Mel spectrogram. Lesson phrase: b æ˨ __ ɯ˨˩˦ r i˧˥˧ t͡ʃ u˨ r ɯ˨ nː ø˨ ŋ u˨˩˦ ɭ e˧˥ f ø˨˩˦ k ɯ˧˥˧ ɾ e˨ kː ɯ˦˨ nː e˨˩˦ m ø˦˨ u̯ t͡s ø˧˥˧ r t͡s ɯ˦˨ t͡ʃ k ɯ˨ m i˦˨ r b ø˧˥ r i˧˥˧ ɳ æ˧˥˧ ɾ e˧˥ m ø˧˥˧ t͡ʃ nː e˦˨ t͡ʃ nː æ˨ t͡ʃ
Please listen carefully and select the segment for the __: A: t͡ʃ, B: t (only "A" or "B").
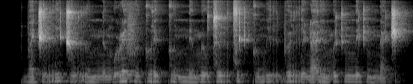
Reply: A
